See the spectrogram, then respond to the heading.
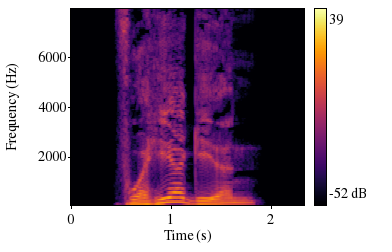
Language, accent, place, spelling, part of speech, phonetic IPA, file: German, Germany, Berlin, vorhergehen, verb, [foːɐ̯ˈheːɐ̯ˌɡeːən], De-vorhergehen.ogg
- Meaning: to precede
